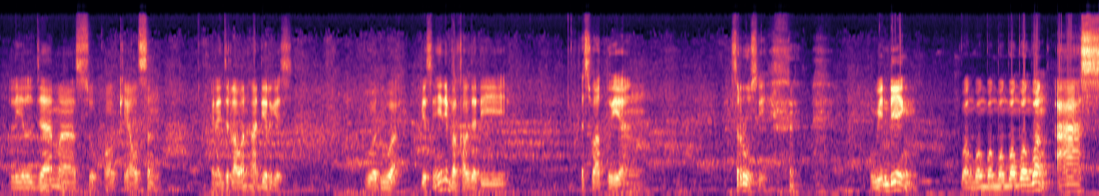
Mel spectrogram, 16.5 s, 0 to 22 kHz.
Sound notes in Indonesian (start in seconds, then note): 0.0 berteriak; 11.4 tertawa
